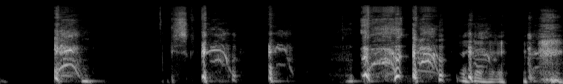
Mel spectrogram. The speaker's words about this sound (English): has a little coughing fit, are you all right, dude? Energy drink. Wrong pipe.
